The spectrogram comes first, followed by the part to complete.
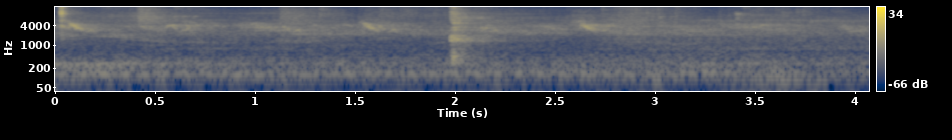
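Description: Birds chirping: short, high, falling chirps repeated about once a second, with a single sharp click about halfway through.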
